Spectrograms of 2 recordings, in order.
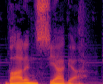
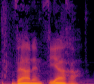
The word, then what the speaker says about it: Balenciaga: Balenciaga Balenciaga 当然你也可以按照西班牙语的方式去读 Valenciaga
